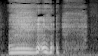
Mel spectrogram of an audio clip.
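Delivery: airy relieved chuckle; breathy laugh. Real, not acted. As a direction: laugh under your breath. Laughs after listing past troubles.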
